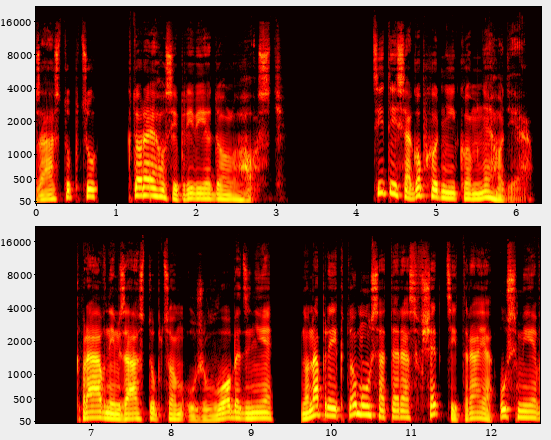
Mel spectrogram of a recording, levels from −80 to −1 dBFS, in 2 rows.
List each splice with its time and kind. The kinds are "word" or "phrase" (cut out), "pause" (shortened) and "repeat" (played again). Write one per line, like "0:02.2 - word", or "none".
none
